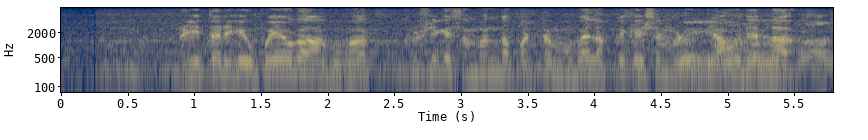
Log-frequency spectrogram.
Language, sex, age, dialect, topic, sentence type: Kannada, male, 18-24, Coastal/Dakshin, agriculture, question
